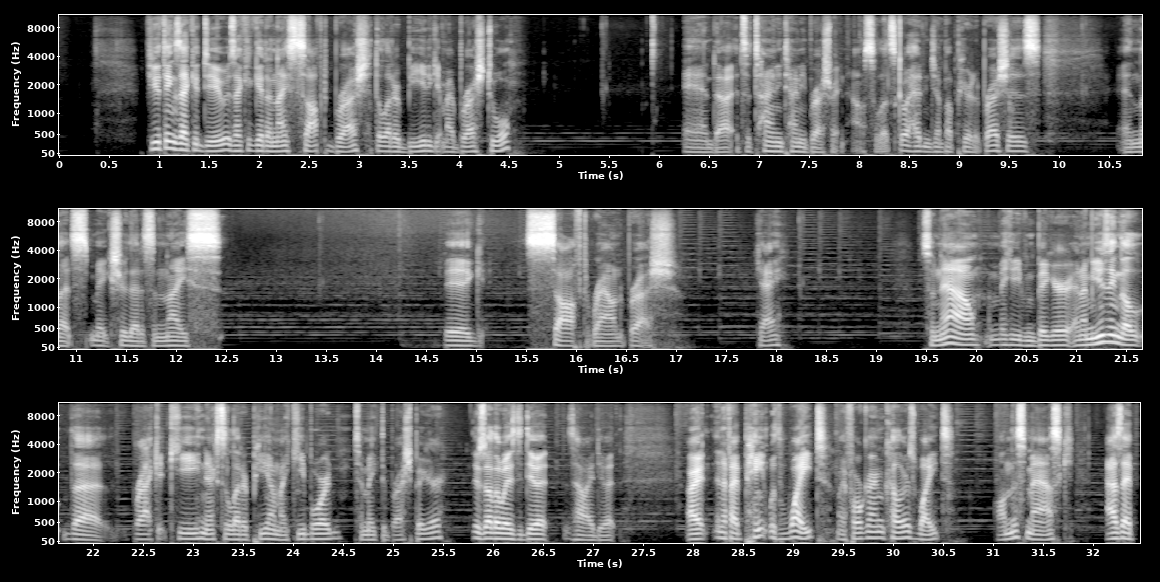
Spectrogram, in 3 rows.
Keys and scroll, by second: 3.4 b, 7.5-8.6 typing, 21.0-21.6 typing, 26.7 ].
